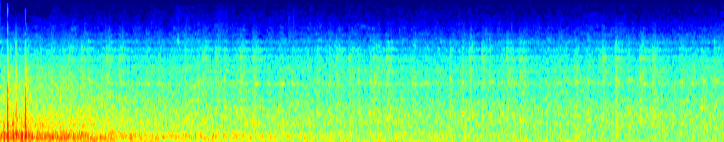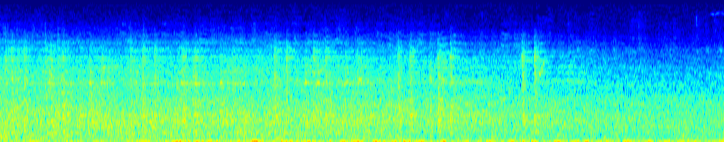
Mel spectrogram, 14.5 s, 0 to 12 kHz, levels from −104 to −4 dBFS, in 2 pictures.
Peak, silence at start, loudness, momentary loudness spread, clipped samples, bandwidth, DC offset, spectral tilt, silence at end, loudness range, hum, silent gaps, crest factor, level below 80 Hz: 0 dBFS; 0 s; -34 LUFS; 16 LU; under 0.1%; 6.6 kHz; under 0.1%; -9 dB/octave; 0 s; 10 LU; none; none; 32 dB; -44 dBFS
